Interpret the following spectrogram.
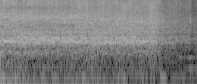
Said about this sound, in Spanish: Con la bancada socialista en pie y aplaudiendo, el líder de la oposición se ha acercado al escaño de Pedro Sánchez para felicitarle y estrecharle la mano.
